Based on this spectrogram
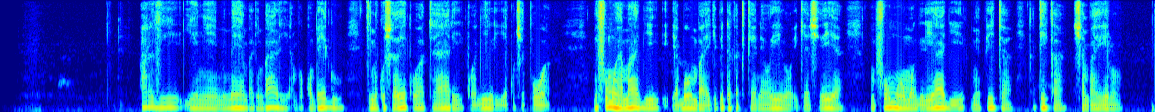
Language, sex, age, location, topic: Swahili, male, 25-35, Dar es Salaam, agriculture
